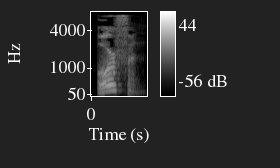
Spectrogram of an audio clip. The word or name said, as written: orphan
